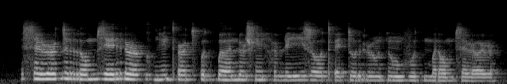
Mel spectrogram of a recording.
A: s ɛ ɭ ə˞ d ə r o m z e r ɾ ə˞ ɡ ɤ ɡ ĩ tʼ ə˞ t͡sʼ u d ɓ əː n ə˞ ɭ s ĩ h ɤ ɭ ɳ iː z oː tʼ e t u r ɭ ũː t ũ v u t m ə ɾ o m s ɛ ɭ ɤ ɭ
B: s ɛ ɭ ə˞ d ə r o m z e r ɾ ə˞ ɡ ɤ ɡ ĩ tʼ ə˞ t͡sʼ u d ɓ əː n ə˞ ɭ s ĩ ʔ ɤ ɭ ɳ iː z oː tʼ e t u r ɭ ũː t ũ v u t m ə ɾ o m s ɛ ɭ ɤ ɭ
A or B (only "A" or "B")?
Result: A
